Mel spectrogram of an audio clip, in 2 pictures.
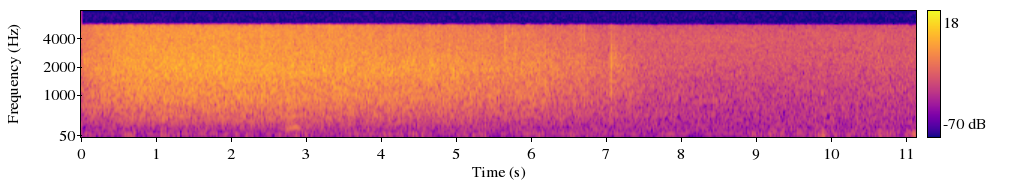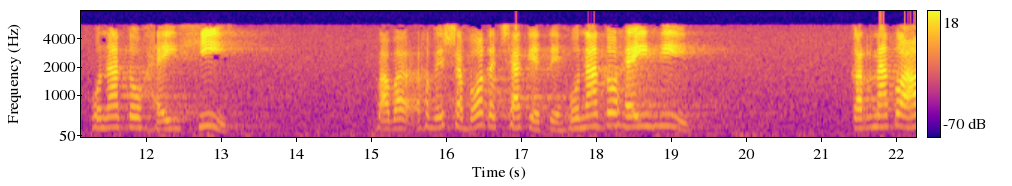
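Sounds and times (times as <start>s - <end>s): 
audience clapping: 0.0s - 7.6s
speech: 11.3s - 13.2s, 15.1s - 19.3s, 21.4s - 22.2s.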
